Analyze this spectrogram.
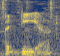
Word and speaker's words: Padilla: name and then Danny Padilla I believe that that would be pronounced Padia the Double L um in many languages comes with the like the why sound that that's why it's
